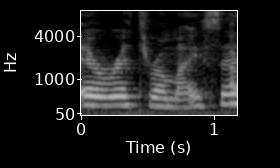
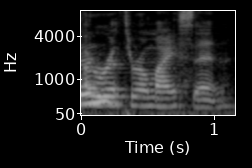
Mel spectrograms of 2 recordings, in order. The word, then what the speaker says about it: erythromycin: Erythromycin. – Erythromycin.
